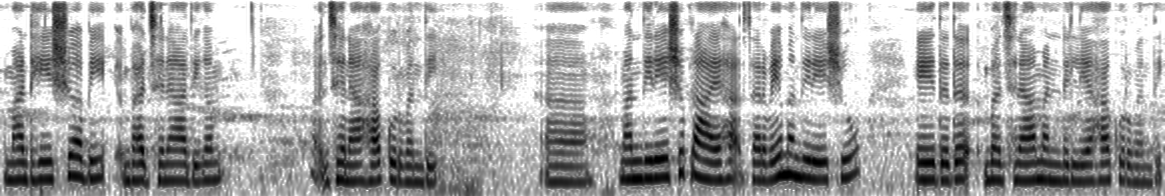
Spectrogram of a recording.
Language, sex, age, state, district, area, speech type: Sanskrit, female, 18-30, Kerala, Malappuram, urban, spontaneous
